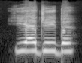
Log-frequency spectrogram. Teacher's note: یہاں دال کا حکم ہے قلقلہ، تو ہم یہ حرف کو ہلاتے ہوئے یہ کلمہ کو پڑھیں گے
